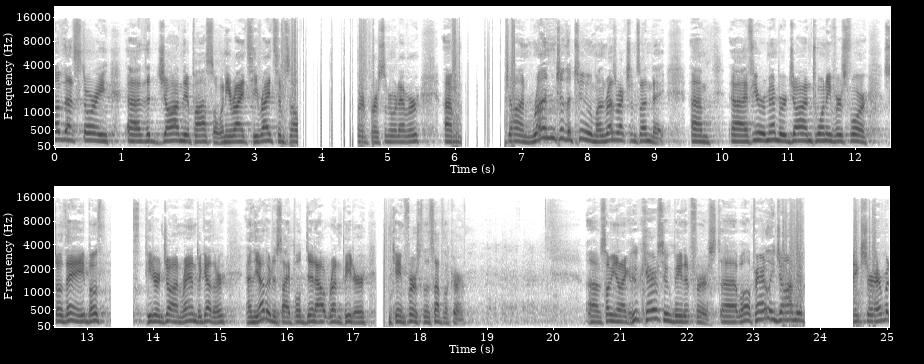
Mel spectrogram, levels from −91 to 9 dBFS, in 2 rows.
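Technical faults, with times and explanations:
3.40–4.79 s, 5.96–6.90 s, 13.28–13.73 s, 17.23–17.60 s and 23.44–24.84 s, intermittent contact: a loose plug or cable briefly opens the line for about 0.90, 0.66, 0.34, 0.20 and 0.73 s, so the sound cuts out with crackle as contact breaks and remakes.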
